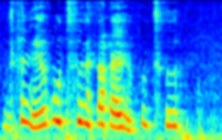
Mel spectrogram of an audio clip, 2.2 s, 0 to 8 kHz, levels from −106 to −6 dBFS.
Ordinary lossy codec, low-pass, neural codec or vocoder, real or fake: none; none; codec, 16 kHz, 4 kbps, FunCodec, trained on Chinese and English, 50 frames a second; fake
